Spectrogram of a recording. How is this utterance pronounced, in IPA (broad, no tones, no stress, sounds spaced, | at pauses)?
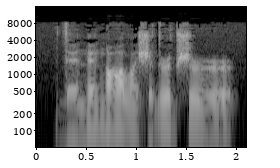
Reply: d ɛ n ɛ n ɑ lˠ ɪ ʃ ə d ə˞ d ʃ ə˞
